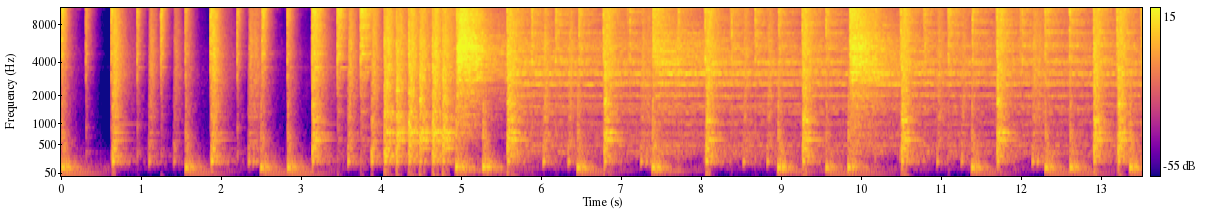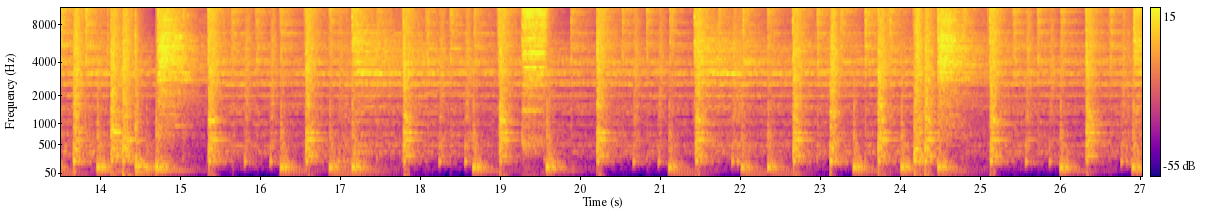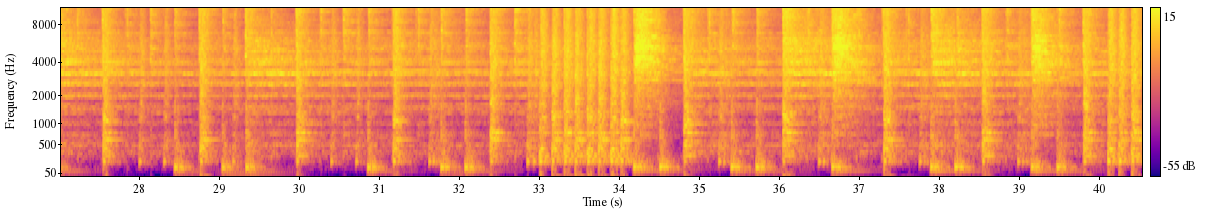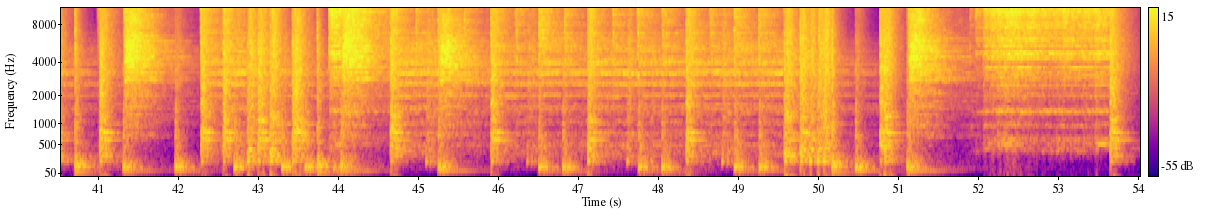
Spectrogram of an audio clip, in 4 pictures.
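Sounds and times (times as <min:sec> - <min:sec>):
drum kit groove: 0:00.0 - 0:54.0.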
